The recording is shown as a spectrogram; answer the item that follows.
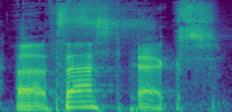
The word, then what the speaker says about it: Fast X: I don't know how to pronounce this. It's Fastix. Fastix. Fast X.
